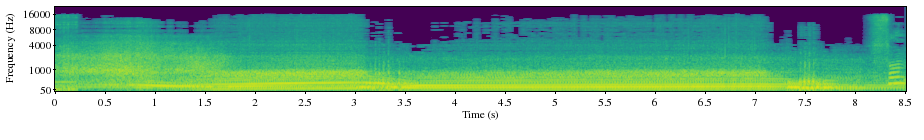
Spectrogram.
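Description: A Toyota sports car engine revs loud and close, pitch climbing and dipping through several gear changes with a sustained roaring drone and a brief burble near the end.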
